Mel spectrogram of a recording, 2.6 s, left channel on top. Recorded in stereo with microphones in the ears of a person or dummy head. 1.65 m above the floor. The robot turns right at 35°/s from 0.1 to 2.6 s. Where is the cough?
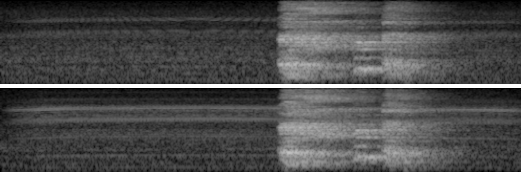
25° left (ahead or behind), 1.4 m; by 2.0 s centre (ahead or behind), 1.4 m.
